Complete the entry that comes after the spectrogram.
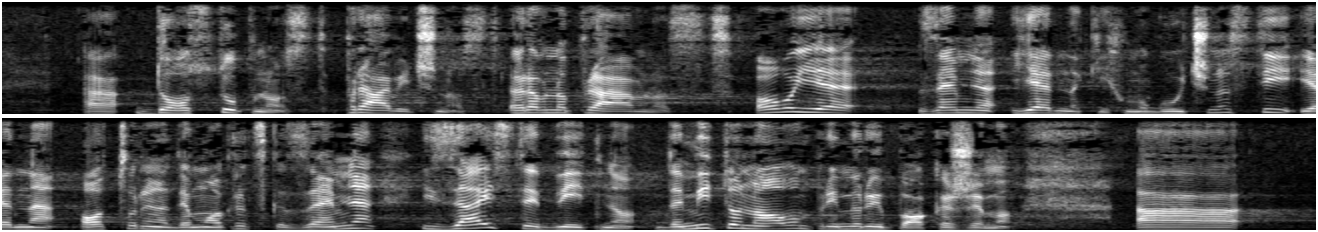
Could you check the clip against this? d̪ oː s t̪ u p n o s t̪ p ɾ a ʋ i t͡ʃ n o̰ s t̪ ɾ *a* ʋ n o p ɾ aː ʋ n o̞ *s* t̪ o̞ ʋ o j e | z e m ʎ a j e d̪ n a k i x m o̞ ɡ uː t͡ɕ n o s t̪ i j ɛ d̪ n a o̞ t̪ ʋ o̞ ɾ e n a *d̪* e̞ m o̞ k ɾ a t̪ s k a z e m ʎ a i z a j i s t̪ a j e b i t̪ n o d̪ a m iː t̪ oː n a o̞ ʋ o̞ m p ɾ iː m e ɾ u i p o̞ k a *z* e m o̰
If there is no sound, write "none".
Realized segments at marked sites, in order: a, s, d̪, ʒ

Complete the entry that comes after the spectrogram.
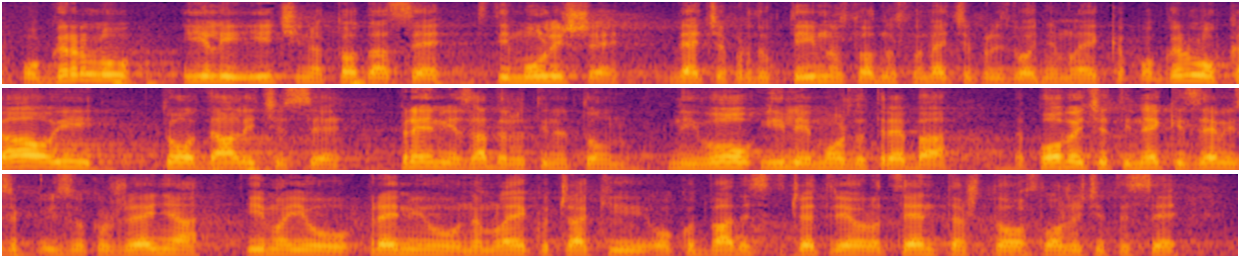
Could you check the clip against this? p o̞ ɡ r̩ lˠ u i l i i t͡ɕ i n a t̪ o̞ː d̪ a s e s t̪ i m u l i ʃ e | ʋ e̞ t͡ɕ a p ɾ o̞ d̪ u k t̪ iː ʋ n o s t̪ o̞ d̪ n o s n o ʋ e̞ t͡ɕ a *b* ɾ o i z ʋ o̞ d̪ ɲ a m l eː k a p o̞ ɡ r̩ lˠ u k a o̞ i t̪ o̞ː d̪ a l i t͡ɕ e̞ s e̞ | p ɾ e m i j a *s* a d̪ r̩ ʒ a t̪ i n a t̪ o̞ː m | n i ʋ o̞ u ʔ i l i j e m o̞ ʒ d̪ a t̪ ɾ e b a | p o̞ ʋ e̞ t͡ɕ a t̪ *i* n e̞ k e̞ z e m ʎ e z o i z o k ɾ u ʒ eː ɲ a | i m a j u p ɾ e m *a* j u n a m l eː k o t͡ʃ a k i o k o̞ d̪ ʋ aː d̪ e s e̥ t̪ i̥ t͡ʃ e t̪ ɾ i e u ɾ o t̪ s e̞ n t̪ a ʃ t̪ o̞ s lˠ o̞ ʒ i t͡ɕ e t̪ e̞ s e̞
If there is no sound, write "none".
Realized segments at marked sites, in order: p, z, i, i

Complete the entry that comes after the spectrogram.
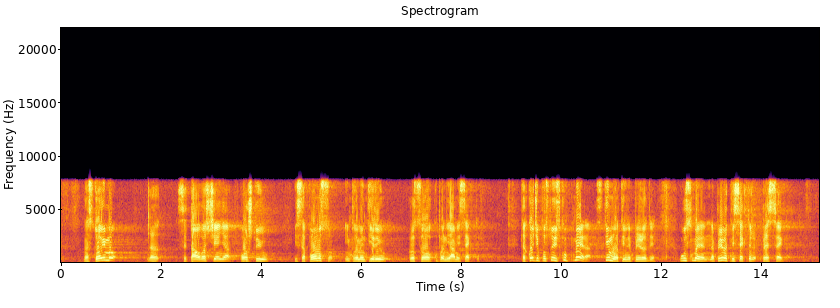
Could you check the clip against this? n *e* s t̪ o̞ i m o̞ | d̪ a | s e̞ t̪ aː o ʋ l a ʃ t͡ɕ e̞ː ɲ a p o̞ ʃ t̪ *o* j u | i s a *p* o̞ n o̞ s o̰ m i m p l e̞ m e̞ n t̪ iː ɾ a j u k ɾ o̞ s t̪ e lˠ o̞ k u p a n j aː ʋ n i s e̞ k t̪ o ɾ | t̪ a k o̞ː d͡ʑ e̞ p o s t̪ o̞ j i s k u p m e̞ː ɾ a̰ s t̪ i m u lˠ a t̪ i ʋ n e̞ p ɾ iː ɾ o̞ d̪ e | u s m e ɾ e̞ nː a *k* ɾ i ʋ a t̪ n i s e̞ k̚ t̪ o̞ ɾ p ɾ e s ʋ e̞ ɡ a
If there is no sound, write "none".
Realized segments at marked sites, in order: a, u, p, p

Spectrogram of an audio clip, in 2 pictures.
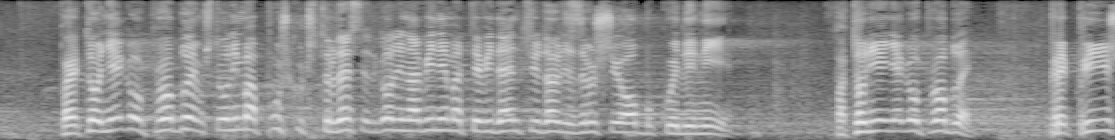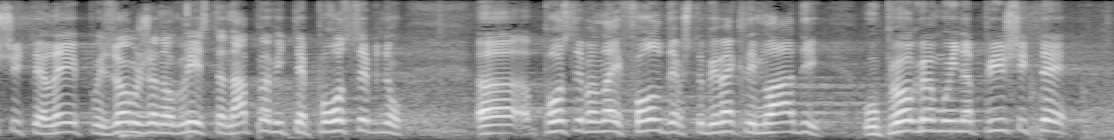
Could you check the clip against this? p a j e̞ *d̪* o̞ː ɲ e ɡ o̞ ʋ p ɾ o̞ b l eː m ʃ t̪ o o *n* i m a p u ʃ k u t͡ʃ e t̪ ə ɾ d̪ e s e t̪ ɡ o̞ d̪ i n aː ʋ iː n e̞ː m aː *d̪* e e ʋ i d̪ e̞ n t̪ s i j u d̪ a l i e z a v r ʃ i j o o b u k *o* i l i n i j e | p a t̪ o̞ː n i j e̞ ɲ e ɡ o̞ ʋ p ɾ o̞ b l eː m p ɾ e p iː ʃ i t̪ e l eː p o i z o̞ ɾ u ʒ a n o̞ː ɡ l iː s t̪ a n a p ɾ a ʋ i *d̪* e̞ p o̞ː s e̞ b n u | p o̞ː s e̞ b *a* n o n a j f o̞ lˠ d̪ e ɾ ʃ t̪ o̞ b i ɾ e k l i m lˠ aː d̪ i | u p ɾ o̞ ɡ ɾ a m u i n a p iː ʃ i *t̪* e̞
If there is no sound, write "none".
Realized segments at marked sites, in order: t̪, n, t̪, u, t̪, a, t̪

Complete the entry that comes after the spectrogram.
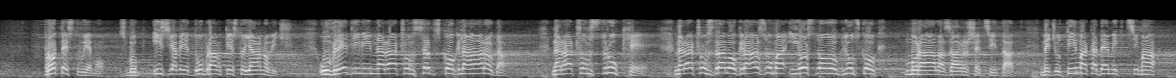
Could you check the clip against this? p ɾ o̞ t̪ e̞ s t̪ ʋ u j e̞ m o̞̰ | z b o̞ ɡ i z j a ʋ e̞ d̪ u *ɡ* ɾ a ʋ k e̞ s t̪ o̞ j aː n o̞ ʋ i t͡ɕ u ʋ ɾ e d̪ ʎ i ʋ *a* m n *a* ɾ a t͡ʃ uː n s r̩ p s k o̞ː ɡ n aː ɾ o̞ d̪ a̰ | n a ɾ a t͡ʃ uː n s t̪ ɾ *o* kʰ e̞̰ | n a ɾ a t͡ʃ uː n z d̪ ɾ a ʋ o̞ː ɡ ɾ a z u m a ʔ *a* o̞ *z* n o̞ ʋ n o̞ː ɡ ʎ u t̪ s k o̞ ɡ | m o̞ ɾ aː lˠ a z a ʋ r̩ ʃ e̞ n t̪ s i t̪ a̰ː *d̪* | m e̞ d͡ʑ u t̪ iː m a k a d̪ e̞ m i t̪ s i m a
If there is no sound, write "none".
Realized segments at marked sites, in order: b, i, a, u, i, s, t̪

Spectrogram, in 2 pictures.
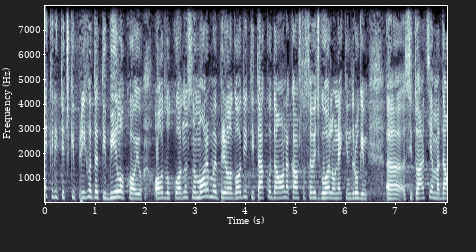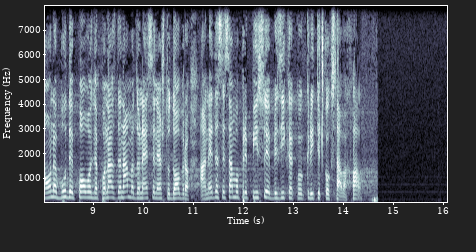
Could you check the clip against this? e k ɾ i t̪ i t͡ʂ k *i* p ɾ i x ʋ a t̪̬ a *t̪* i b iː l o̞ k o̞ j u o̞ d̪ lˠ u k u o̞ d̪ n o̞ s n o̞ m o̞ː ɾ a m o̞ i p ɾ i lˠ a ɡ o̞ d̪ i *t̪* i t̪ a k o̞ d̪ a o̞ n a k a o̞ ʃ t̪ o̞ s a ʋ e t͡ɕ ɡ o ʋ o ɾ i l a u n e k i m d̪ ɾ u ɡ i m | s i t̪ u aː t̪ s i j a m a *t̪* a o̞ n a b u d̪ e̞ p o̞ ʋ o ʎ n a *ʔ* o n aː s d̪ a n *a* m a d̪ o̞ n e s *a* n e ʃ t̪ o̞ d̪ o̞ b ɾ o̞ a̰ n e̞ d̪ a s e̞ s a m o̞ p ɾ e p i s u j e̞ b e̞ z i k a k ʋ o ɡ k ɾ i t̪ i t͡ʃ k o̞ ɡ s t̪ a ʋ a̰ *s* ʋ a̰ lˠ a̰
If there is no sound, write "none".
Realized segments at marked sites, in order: i, t̪, t̪, d̪, p, a, e, x

